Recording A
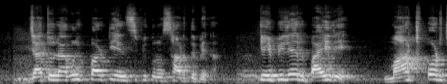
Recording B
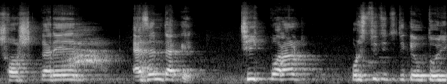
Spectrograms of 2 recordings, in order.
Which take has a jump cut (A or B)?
A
